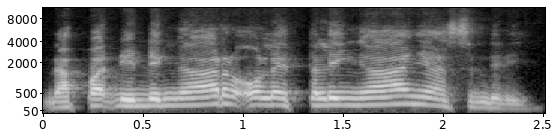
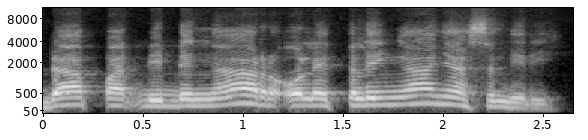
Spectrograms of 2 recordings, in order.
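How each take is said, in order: No difference in how they are said.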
